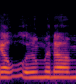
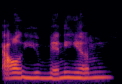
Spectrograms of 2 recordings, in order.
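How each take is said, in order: First: It is said with an American accent. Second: It is said with a British accent. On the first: "here we say aluminum" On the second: "there they say aluminium"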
